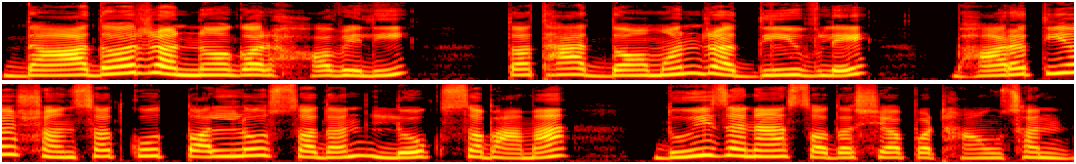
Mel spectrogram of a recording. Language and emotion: Nepali, neutral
